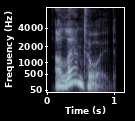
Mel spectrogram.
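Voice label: "allantoid", English, British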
